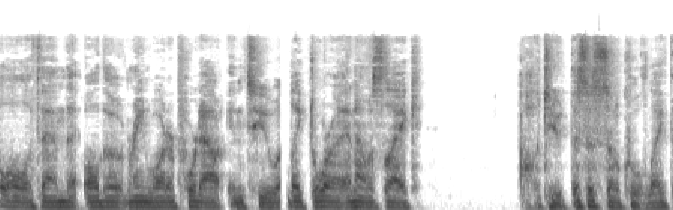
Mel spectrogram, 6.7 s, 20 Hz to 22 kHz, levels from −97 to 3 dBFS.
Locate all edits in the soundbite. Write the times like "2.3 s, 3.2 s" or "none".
0.8 s, 2.8 s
